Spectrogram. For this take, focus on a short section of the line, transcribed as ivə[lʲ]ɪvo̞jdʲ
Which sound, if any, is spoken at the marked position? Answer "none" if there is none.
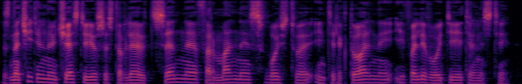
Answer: lʲ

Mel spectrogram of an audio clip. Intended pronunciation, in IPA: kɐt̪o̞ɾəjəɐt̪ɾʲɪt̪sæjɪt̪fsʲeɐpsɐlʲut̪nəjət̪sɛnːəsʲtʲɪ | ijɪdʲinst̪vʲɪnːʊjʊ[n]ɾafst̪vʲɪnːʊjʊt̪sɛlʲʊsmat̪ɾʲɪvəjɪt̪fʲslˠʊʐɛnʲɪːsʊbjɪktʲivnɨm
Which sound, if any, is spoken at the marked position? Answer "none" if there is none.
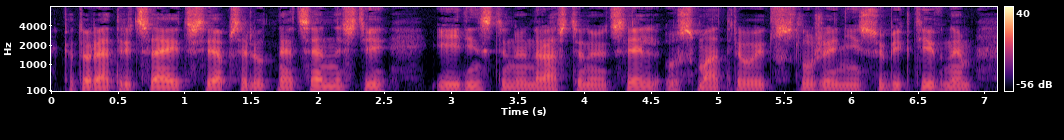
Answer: n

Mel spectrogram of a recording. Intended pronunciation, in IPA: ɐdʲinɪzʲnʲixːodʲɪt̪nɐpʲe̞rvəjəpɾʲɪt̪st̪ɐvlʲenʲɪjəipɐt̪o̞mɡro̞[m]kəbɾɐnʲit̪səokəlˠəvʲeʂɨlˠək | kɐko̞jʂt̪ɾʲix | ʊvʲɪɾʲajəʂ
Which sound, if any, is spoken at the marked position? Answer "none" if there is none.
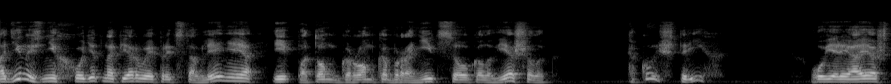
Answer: m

